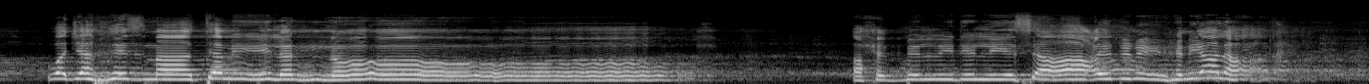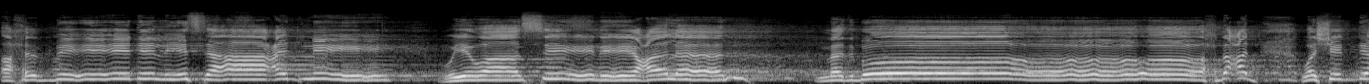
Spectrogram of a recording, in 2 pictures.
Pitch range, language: 200-260 Hz, Arabic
